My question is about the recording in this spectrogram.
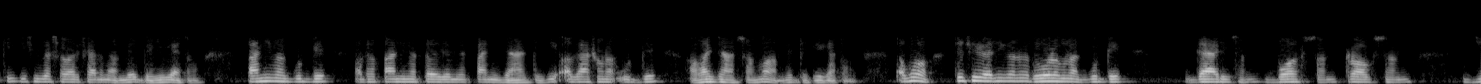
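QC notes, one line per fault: throughout: tandem speech coding. The audio has passed through three low-rate speech codecs in a row, each decoding and re-encoding the damaged output of the one before, with the final stage sounding like G.729A. The errors compound, so the sound is rougher, more muffled and more warbly than a single codec would leave it. The band is cut hard, with nothing above 3.8 kHz, which adds to the dull, boxy quality.
12.03 to 14.81 s: feedback whistle. A thin, steady tone at 5.4 kHz sits about 15 dB below the sound from 12.03 s to the end of the clip, swelling and fading slowly in level but never building up. The likely cause is a loudspeaker-to-microphone loop held just at the edge of feedback, so one frequency keeps ringing without running away. The tone lies well above the 3.8 kHz band limit of the speech.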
